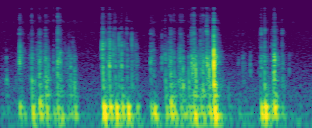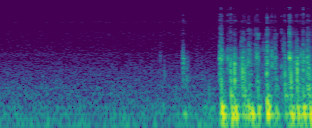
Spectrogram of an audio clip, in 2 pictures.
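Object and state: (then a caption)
Plastic mechanical keyboard. Fingertip key presses on a plastic mechanical keyboard with cat keycaps, typed in short bursts. Quick, dull clicks with a low, thocky body come in clusters, separated by pauses of near silence, including a long quiet gap before the typing resumes at the end.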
